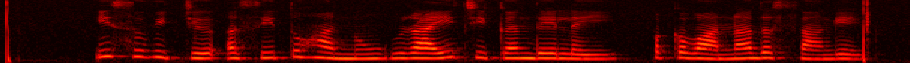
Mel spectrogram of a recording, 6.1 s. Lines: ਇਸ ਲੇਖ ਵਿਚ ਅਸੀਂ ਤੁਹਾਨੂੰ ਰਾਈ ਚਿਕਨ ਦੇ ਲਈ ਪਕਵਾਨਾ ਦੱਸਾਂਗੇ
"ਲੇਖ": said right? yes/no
no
